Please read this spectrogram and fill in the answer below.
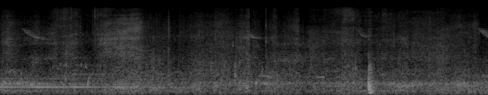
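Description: Quiet outdoor ambience with a few short, falling bird chirps spaced a second or two apart, and one sharp knock a little past halfway through.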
